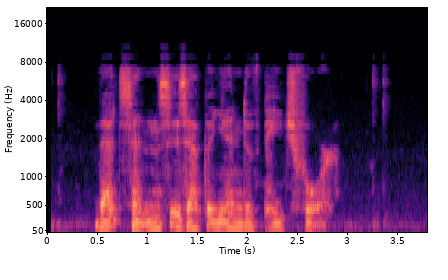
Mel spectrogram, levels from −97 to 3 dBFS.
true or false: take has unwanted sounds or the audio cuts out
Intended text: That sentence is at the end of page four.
false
